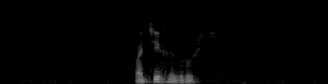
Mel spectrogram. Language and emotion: Russian, neutral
